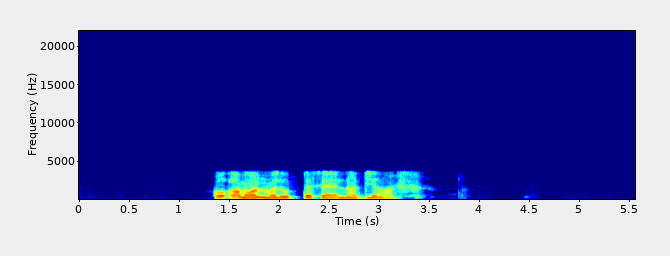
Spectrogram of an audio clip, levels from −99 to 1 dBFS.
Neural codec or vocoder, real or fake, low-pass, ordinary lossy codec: codec, 24 kHz, 1.5 kbps, HILCodec; fake; 3.6 kHz; Opus, 64 kbps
